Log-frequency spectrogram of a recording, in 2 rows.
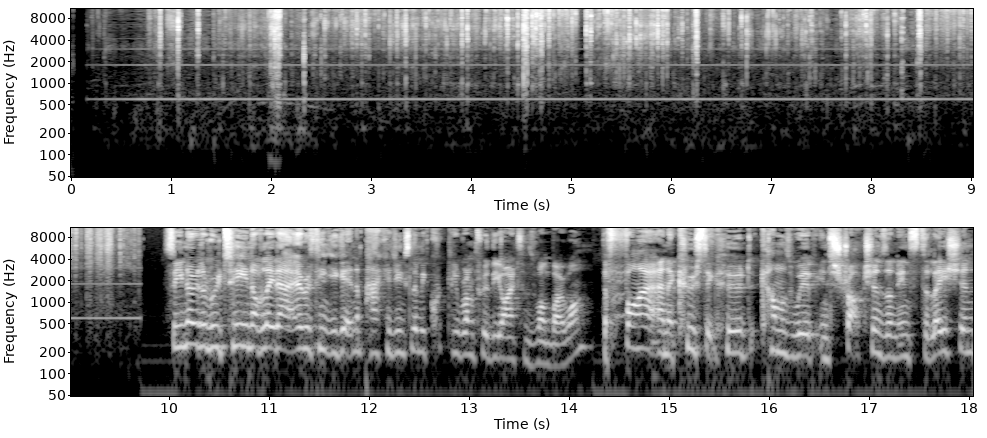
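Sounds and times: cardboard rustling and cracking: 0.2s - 9.7s
faint steady whine: 0.2s - 14.6s.

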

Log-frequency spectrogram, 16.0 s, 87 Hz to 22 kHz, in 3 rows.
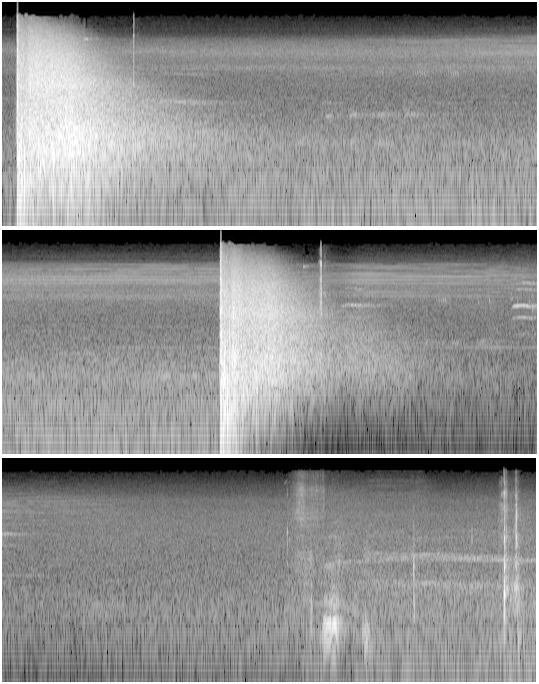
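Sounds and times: rifle shot echoing: 0.1s - 2.2s, 7.5s - 9.0s.

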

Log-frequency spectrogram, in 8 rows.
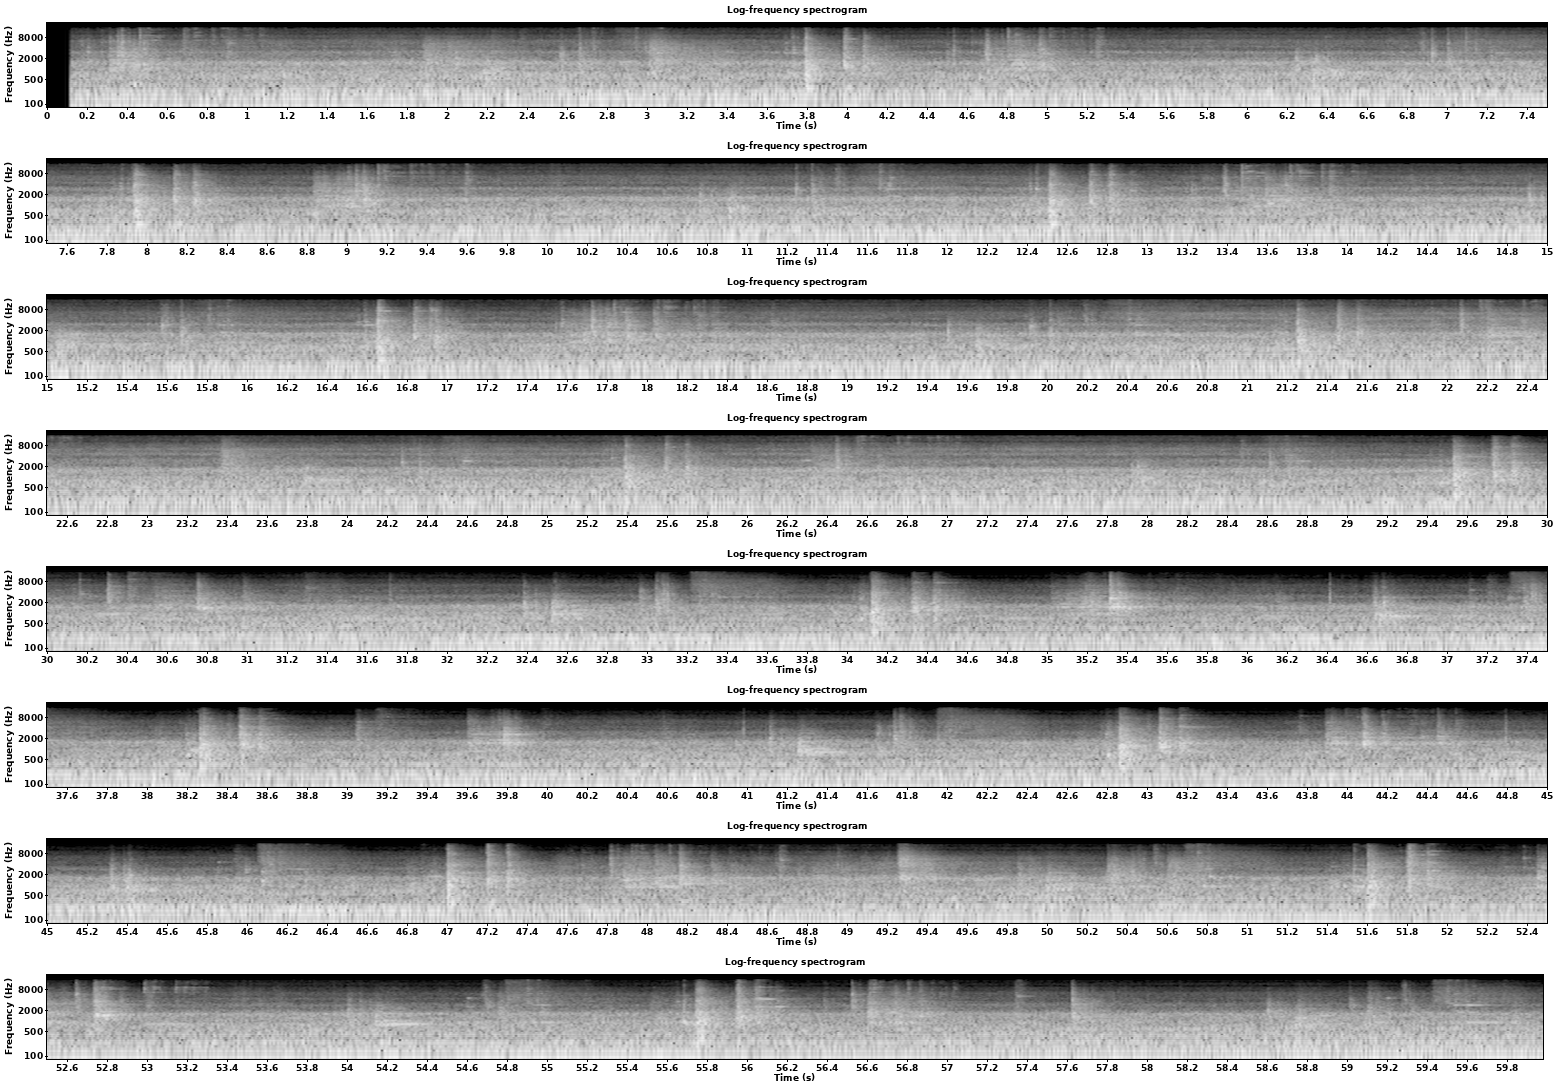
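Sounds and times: machine low hum: 0.1s - 59.9s
machine clank: 27.9s - 31.5s, 41.1s - 57.9s, 58.6s - 59.9s.

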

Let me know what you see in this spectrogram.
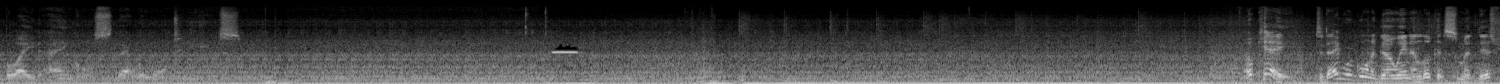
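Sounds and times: diesel engine running: 0.0s - 15.0s
short high beep: 5.5s - 5.9s.

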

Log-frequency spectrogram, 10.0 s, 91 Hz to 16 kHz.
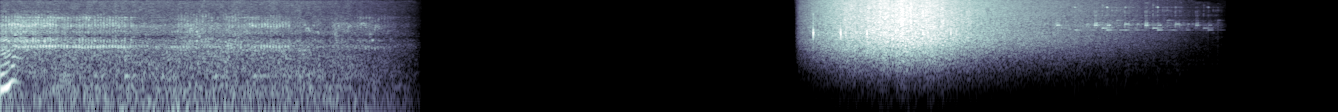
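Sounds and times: faint hiss: 6.0s - 8.7s.

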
